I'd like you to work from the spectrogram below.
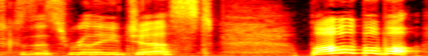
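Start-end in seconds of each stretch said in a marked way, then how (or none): none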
